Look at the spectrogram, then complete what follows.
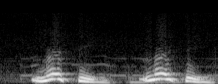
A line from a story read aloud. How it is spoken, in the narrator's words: cried out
